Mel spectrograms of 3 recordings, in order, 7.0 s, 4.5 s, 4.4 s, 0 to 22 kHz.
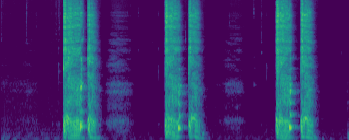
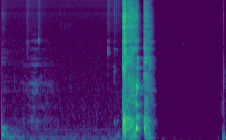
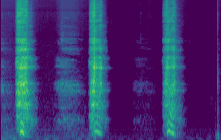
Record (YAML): three_cough_length: 7.0 s
three_cough_amplitude: 32768
three_cough_signal_mean_std_ratio: 0.36
cough_length: 4.5 s
cough_amplitude: 32766
cough_signal_mean_std_ratio: 0.21
exhalation_length: 4.4 s
exhalation_amplitude: 32768
exhalation_signal_mean_std_ratio: 0.32
survey_phase: beta (2021-08-13 to 2022-03-07)
age: 45-64
gender: Female
wearing_mask: 'No'
symptom_cough_any: true
symptom_fatigue: true
symptom_other: true
smoker_status: Never smoked
respiratory_condition_asthma: false
respiratory_condition_other: false
recruitment_source: Test and Trace
submission_delay: 2 days
covid_test_result: Positive
covid_test_method: RT-qPCR
covid_ct_value: 20.6
covid_ct_gene: ORF1ab gene
covid_ct_mean: 20.9
covid_viral_load: 140000 copies/ml
covid_viral_load_category: Low viral load (10K-1M copies/ml)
